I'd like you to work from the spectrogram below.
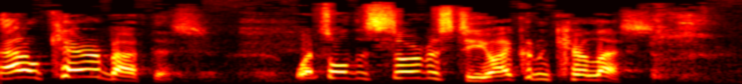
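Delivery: high, dismissive scorn. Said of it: "He's making a statement".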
